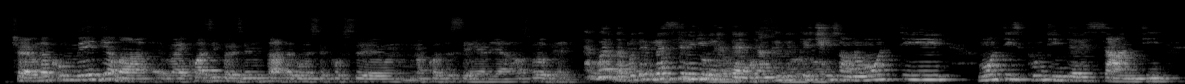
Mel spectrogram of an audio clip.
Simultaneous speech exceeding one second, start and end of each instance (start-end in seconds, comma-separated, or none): 6.2-8.3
